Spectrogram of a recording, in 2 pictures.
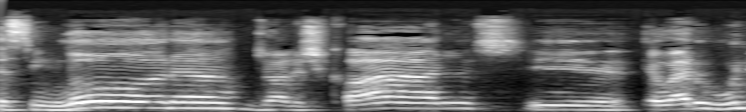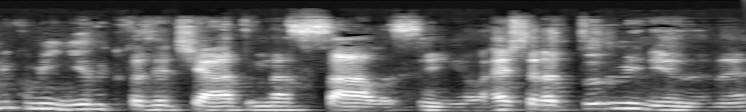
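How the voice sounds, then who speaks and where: The pace is moderate in a normal speaking voice. Pitch moves with ordinary variation. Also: man. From Brazil, Rio de Janeiro. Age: 30s. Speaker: actor. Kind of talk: interview.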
